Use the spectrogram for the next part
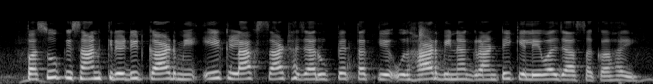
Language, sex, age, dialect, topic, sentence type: Magahi, female, 31-35, Western, agriculture, statement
